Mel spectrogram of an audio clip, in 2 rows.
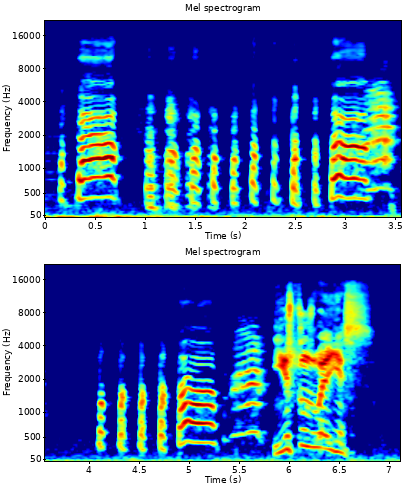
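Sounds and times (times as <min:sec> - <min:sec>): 
chickens clucking: 0:00.0 - 0:05.8
rooster squawking: 0:02.7 - 0:03.6, 0:04.2 - 0:05.9
speech: 0:05.9 - 0:06.8.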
